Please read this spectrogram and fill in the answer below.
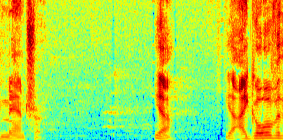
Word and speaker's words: mantra: become anglicized karma mantra they of course they pronounce it mantra which is terrible and and those people in England they also say mantra that's terrible our devotees state mantra yeah yeah I go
